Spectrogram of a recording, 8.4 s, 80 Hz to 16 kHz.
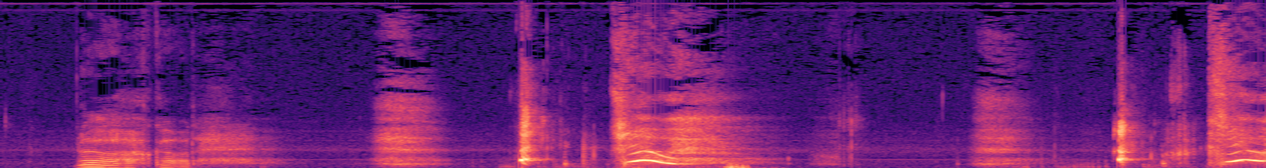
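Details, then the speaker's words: Intense half-stifled sneezing fit lasting about 20 minutes, with a congested, tickly nose and hay fever after medication wore off: repeated forceful, partly stifled sneezes with gasping in-breaths between them. "God this fit has been going on for the last 20 minutes but I've only just been able to start recording it"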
